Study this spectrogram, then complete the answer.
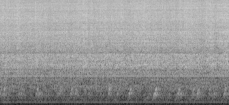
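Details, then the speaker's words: New oil boiler install while purging zones: steady rushing hiss with irregular gurgles over the circulator pump hum; trapped air still working out of the circulator pump, no leaks. "pump from hell over there. You hear all the air coming out of it. You can just hear the air."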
